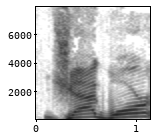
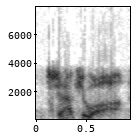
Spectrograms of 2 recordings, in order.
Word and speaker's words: Jaguar: Is it Jaguar, like Star Wars, or Jagwire? – Well, I'm going to go with the British enunciation and Jaguar, because it just sounds so cool.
